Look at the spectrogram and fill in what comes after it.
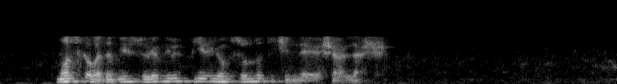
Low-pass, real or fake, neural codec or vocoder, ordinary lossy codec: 3.6 kHz; fake; codec, 24 kHz, 3 kbps, HILCodec; MP3, 24 kbps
